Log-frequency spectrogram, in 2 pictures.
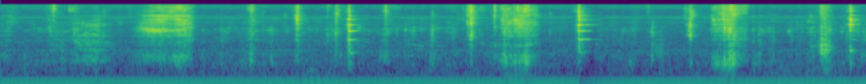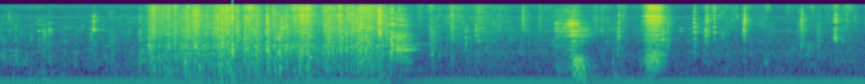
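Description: Close-miked eating sounds: chewing and tearing of crisp pan-fried stuffed pies (xianbing), with scattered clicks of a spoon against a glass bowl, over a steady low hum. A louder, denser run of noise comes about ten seconds in, and two sharper bursts a few seconds later.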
